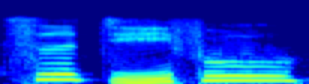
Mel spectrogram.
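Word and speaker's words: 史蒂夫: translates as city foo Susie foo is said with a high level tone on the first I a rising tone on the second eye and the high level tone on you can you try that it's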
